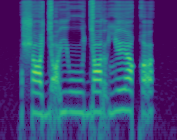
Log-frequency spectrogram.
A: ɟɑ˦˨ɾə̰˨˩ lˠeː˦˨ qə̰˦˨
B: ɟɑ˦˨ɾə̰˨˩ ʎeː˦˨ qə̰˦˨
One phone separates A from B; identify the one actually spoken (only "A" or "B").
B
